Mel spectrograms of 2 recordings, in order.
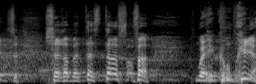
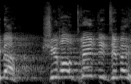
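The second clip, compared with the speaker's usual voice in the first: much higher, whiny excuse; voicing the drunk actor; 13 semitones higher, much faster than usual. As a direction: plead your excuse. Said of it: "Il me dit".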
